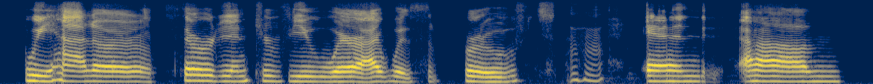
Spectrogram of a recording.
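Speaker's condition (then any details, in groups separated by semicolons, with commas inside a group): Multiple sclerosis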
